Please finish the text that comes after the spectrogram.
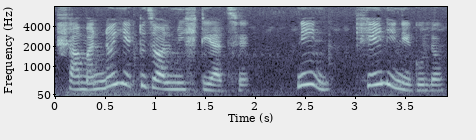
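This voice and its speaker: A woman's voice: a little high, sing-song, unhurried, slight background noise. A woman playing a sweet, hospitable young village woman in an audio horror story, speaking politely with a coaxing, playful edge. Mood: polite, curious. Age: young adult.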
